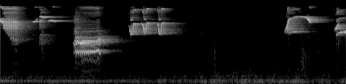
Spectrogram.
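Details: Orange-headed thrush, a champion singer, gives short separate bursts: high thin whistles, a buzzy lower phrase, then quiet pauses before more piercing high notes.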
